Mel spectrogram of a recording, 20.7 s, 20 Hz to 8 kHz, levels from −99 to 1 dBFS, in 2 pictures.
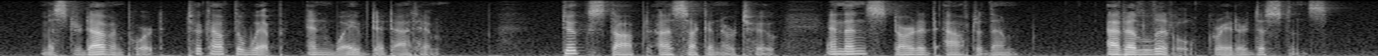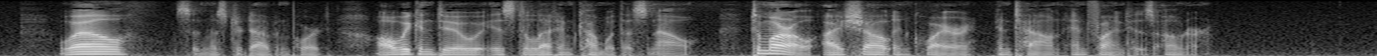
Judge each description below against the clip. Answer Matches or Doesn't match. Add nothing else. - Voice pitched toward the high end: Doesn't match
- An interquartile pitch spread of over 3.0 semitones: Matches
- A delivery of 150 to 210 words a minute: Matches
